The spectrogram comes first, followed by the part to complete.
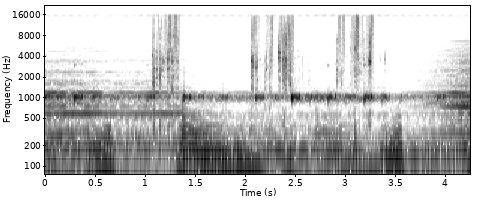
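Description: Ambient horror-trailer music: a sustained low drone under a steady high tone, broken by a handful of short, sharp noise hits about a second in and twice more a little later.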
